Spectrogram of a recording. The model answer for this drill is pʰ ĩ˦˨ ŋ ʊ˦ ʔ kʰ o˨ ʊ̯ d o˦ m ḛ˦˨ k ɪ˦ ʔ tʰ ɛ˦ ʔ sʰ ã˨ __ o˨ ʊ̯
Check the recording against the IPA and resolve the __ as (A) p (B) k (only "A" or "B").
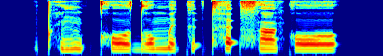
B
